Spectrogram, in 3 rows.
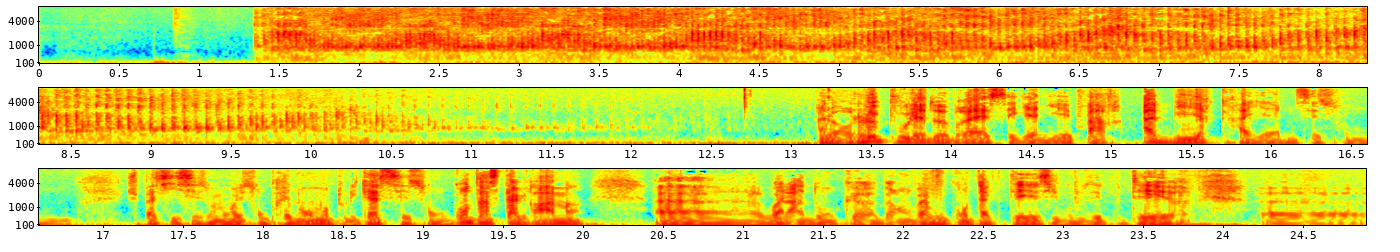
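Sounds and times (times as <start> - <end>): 
prize wheel spinning: 1.4 - 12.6
speech: 13.5 - 24.8.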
